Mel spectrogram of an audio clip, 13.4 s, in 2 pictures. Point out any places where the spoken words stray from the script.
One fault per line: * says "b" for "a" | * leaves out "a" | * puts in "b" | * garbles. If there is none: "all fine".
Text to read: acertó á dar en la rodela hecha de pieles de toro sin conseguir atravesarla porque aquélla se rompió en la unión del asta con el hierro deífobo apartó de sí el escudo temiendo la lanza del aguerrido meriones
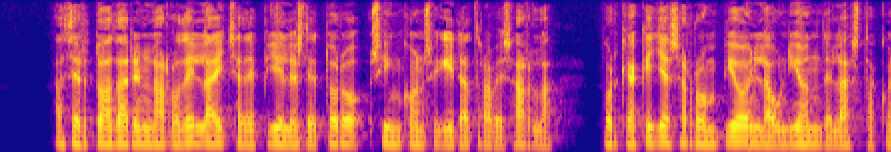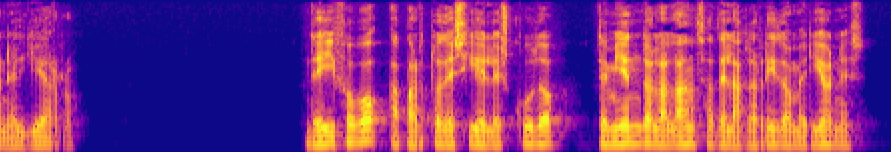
all fine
